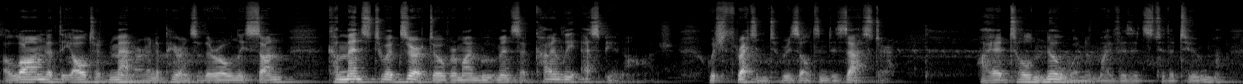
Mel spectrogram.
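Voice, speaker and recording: Low-voiced male gothic horror narrator. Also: a bit bright, slight background noise. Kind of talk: dramatic reading of gothic horror story.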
